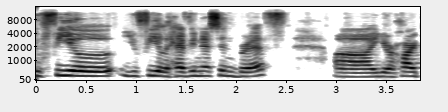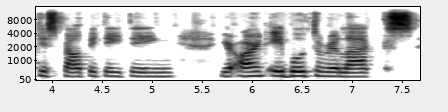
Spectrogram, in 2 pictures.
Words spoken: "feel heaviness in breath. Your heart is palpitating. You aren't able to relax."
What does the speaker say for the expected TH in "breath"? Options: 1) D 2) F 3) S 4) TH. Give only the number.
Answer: 4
